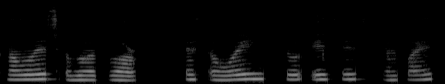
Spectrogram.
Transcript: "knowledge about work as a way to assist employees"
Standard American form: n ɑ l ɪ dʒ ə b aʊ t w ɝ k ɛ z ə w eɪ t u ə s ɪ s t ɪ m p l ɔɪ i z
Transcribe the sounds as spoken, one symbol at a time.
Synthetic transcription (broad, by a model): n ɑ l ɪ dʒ ə b aʊ t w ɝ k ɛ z ə w eɪ t u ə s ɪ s ɪ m p l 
